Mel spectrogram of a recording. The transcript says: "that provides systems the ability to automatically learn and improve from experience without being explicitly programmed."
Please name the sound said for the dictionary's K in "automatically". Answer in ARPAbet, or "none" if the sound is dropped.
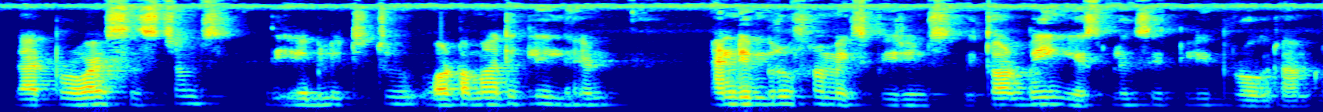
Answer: K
